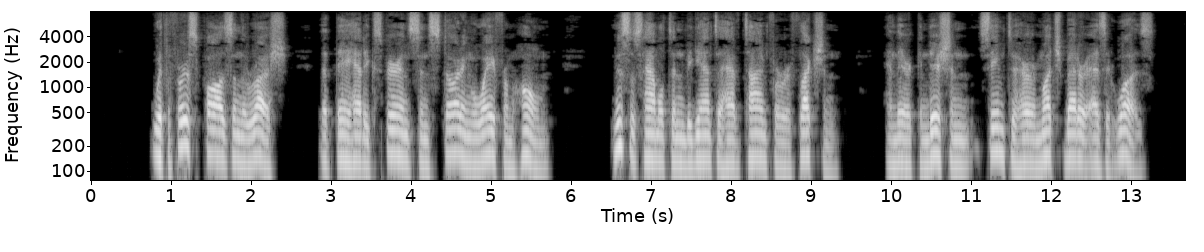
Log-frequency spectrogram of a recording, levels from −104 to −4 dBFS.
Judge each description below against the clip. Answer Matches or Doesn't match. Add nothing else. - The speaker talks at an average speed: Matches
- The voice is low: Matches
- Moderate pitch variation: Matches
